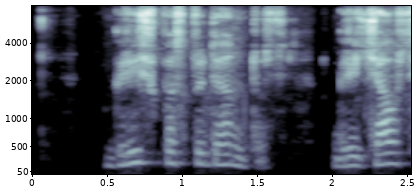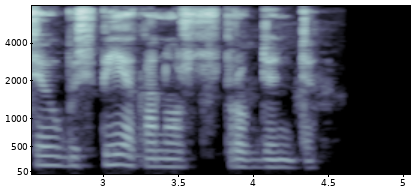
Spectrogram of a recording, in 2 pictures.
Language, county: Lithuanian, Alytus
